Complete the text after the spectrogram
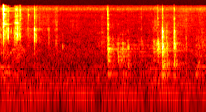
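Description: A key clicks in a lock.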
